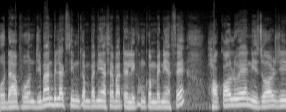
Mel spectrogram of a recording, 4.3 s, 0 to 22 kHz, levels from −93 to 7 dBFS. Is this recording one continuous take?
yes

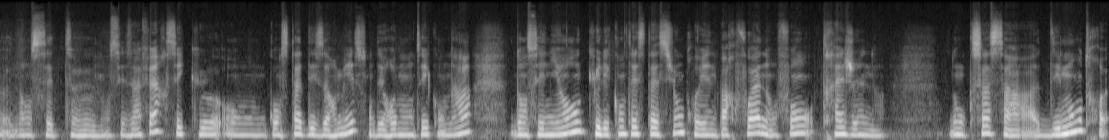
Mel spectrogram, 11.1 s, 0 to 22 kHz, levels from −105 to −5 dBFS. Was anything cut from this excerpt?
no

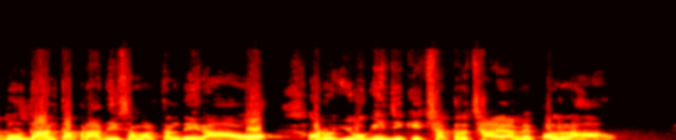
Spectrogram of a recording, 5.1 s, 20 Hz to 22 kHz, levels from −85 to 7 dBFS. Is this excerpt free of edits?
yes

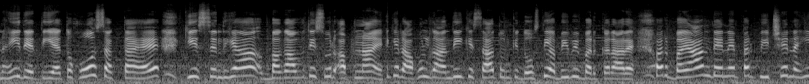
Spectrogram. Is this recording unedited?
no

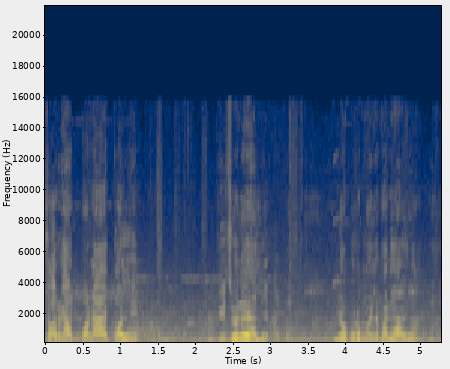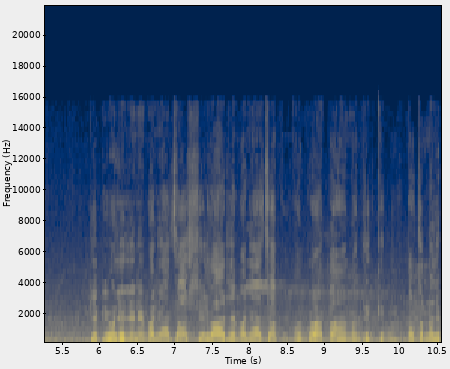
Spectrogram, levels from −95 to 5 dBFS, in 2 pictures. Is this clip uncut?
yes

